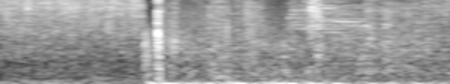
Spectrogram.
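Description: A tank's ammunition rack detonates in War Thunder: one sudden, heavy boom about halfway through, followed by a rumbling low-end tail that fades slowly.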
